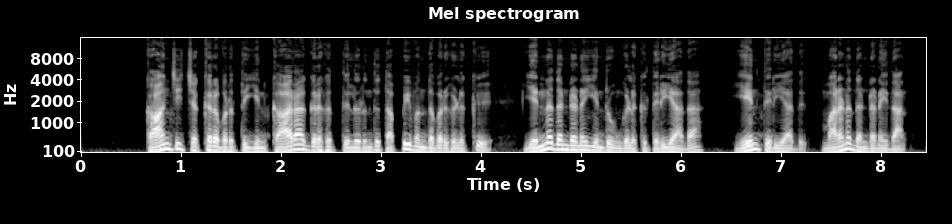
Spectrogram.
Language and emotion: Tamil, neutral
